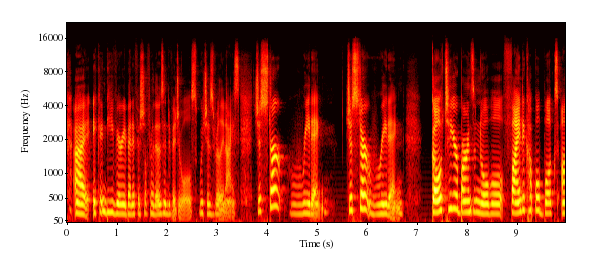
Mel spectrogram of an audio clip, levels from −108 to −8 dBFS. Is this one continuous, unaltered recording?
yes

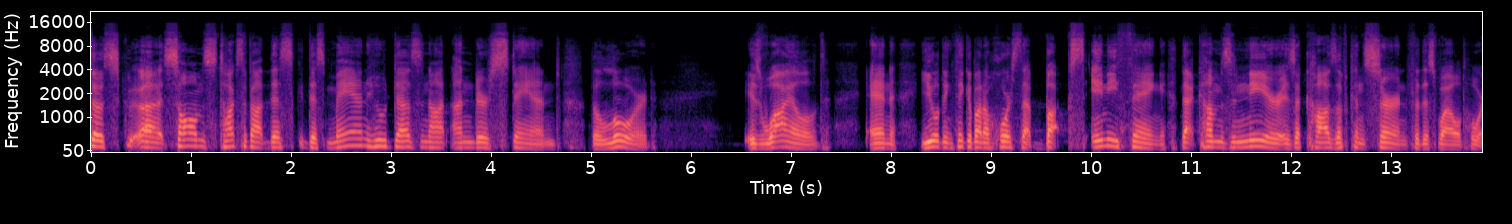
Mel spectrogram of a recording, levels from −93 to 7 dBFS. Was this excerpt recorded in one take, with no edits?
yes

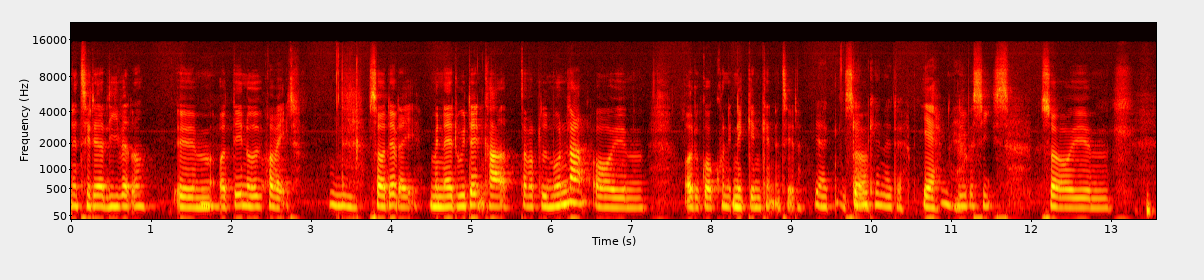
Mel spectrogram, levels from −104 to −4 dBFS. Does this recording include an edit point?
yes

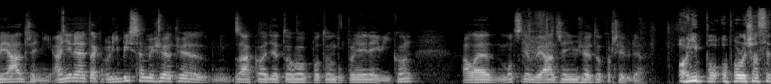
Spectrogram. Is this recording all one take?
no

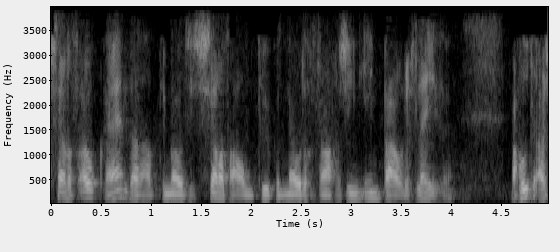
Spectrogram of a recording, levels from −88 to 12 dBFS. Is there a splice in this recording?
no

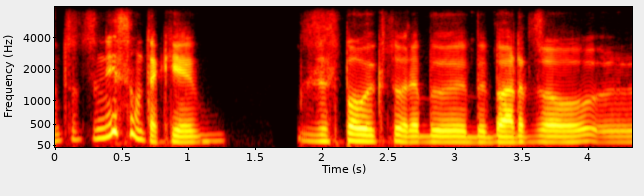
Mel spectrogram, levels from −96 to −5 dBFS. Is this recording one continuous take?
yes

